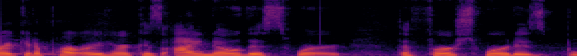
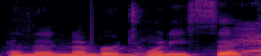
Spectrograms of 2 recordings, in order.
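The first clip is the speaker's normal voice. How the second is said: ordinary talk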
